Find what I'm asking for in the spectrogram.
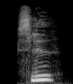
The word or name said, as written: slids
